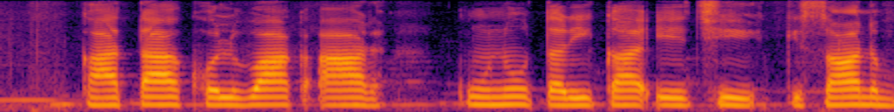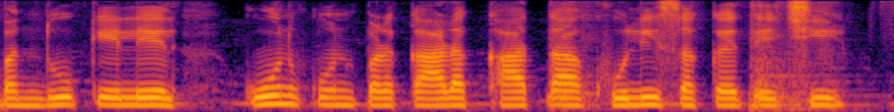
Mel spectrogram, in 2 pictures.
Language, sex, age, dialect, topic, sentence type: Maithili, female, 31-35, Angika, banking, question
